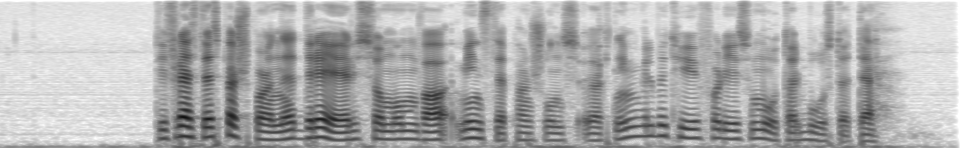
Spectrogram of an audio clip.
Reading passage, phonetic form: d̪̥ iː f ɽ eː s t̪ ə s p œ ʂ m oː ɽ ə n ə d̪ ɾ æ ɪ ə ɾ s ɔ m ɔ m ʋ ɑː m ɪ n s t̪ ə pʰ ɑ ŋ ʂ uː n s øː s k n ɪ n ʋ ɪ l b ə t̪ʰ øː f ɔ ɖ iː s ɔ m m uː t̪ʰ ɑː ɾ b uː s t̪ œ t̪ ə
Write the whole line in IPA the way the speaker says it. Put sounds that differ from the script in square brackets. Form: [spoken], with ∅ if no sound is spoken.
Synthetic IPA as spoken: d̪̥ iː f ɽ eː s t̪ ə s p œ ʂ m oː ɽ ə n ə d̪ ɾ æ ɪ ə ɾ s ɔ m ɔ m ʋ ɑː m ɪ n s t̪ ə pʰ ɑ ŋ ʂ uː n s øː [∅] k n ɪ [ŋ] ʋ ɪ l b ə t̪ʰ [yː] f ɔ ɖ iː s ɔ m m uː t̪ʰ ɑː ɾ b uː s t̪ œ t̪ ə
